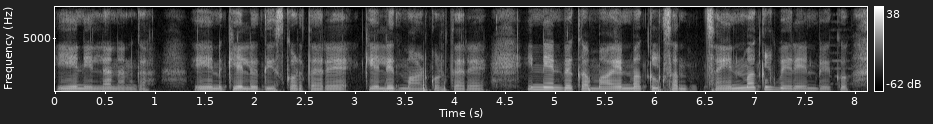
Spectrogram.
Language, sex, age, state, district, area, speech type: Kannada, female, 45-60, Karnataka, Bangalore Rural, rural, spontaneous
